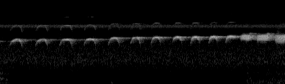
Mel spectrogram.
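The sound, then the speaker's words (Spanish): Birds calling along the pedestrian paths of a village in a quick, steady run of about a dozen high, arching chirps, each note evenly spaced and growing slightly louder toward the end, with no voices. “Todo el día estuvimos registrando aves nuevas por los caminos peatonales del pueblo”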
